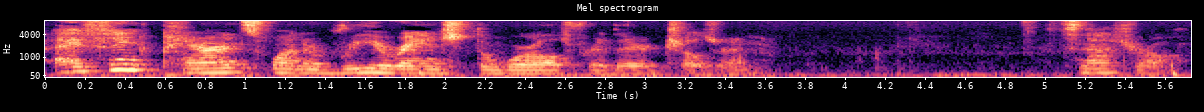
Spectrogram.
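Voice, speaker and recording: A woman's voice: low-pitched, expressive, measured pace, dark tone. A woman speaking reflectively in an interview, in an echoey room with faint noise.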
